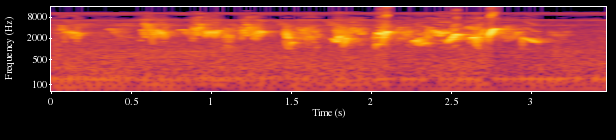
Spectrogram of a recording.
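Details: Olive-winged bulbul lure song, a continuous burst of bubbly, liquid chirps and short warbled notes, louder and more tangled toward the end, over a faint low hum.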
